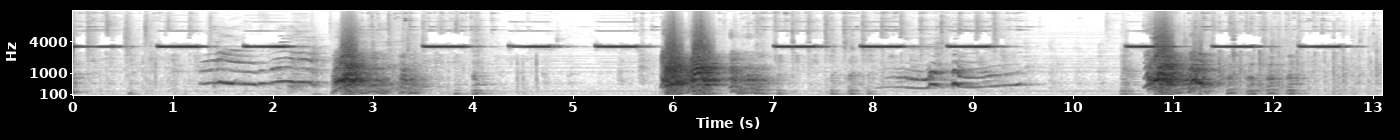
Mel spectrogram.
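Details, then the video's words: Pet dog Coco going wild at a sounding smoke alarm: wavering whining howls alternate with three loud explosive barks about three to four seconds apart, under a continual high-pitched beeping alarm. "Crazy Dog hears the fire alarm"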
